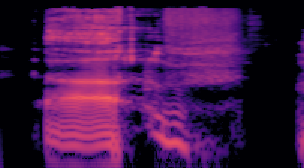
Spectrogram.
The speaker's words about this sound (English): See, and then when you chuck the wine, you get the burps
